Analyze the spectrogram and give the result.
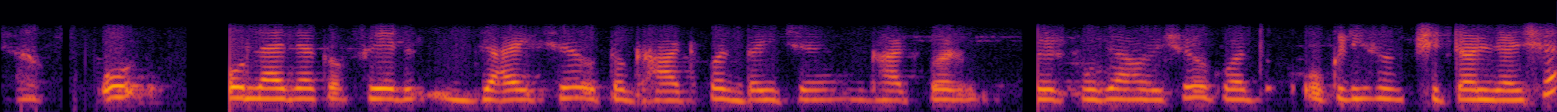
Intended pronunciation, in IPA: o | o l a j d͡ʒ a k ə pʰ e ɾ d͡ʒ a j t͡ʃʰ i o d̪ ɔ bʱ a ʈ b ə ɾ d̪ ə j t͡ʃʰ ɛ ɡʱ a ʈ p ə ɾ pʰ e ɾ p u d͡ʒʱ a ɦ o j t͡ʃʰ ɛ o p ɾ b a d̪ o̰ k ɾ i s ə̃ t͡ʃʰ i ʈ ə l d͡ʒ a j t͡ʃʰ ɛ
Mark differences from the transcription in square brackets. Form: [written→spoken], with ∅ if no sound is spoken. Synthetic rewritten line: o | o l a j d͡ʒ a k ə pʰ e ɾ d͡ʒ a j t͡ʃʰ [i→ɛ] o [d̪→t̪] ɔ [bʱ→ɡʱ] a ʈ [b→p] ə ɾ d̪ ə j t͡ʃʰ ɛ ɡʱ a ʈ p ə ɾ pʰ e ɾ p u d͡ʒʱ a ɦ o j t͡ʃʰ ɛ o [p→k] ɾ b a d̪ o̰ k ɾ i s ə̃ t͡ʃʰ i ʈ ə l d͡ʒ a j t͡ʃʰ ɛ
